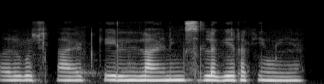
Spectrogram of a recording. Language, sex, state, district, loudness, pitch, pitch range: Hindi, male, Madhya Pradesh, Bhopal, -15 LUFS, 195 Hz, 190-195 Hz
